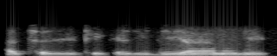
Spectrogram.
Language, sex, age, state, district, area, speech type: Punjabi, female, 45-60, Punjab, Muktsar, urban, conversation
